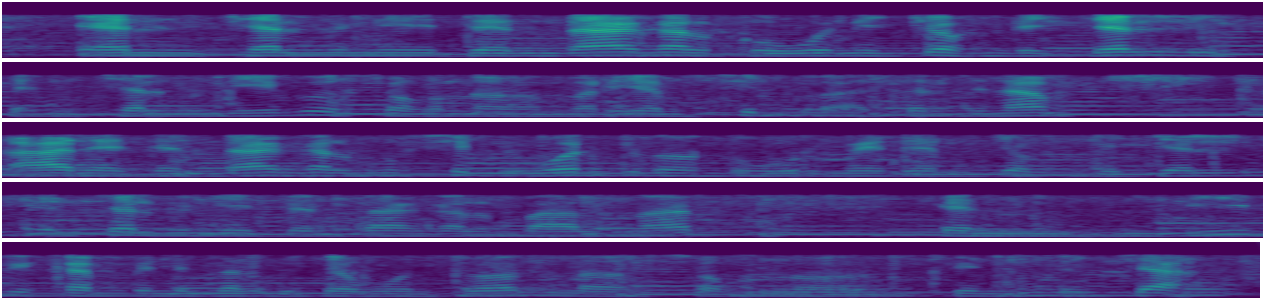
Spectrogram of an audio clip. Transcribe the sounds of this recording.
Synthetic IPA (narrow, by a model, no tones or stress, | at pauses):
ʔɛnt͡ʃɐlminidɛndaŋɡalkɔwoniɟɔfndɛɟɐlːiɛnt͡ʃalminibusɔknɐmaɾijamsibːṵa̰salminam | aːnɛdɛndaːŋɡalmusibiwonbidɔːndɐwuɾmɛdɛnɟɔfndɛɟɐlːiɛnt͡ʃalminidɛndaːŋɡalmbaːlnaːd̚ | ɛnbiːbikɐmbinibɐlbuɟɐmuntɔːnːɐsɔxnobintɐt͡ʃa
